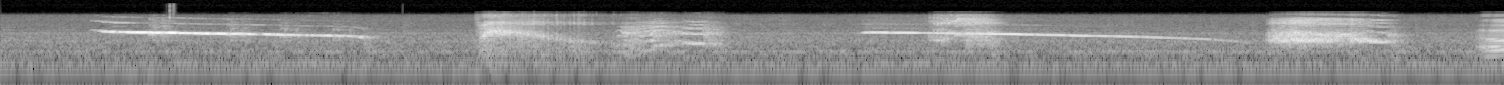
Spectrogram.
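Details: A pet blue-fronted (turquoise-fronted) amazon named Karma, "dropping bombs", gives two long, clear whistles that slide downward, separated by harsh, raspy squawks and chatter.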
